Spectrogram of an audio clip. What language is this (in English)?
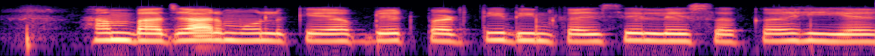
Magahi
